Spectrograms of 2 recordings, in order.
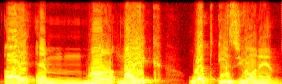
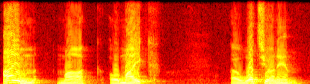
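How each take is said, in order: First: Every word said fully and slowly, I am stressed; teacher demoing the full form, each word separate; full form, spelled out. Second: I'm and what's run together and contracted; short form. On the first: Teacher to class, slow careful full form. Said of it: "the full form". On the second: Teacher to students, showing the contracted form. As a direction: squeeze "I'm" into one quick syllable. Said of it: "In the short form". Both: Shown as a demonstration.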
